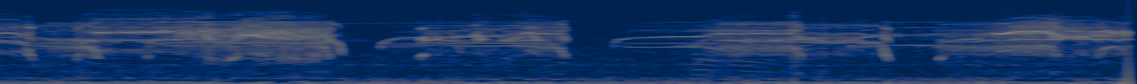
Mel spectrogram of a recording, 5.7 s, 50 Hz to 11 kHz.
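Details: Peregrine falcons mate on the edge of the nest box at the Axel water tower, Netherlands, on 5 February 2018. Rasping, harmonic wails come in bursts of about one to two seconds with short gaps, over low background noise.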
